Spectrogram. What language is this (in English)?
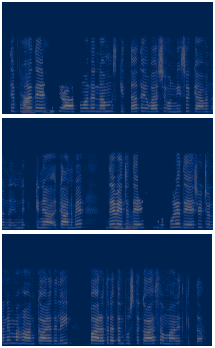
Punjabi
